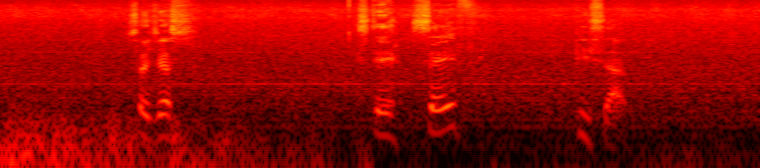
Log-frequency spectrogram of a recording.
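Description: A middle-aged man speaks calmly and close to the microphone in short phrases.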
